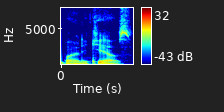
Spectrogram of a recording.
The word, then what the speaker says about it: BioniChaos: You can just Well, first it's pronounced pronounced bionic chaos, I think, as in bionics is biology and electronics.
